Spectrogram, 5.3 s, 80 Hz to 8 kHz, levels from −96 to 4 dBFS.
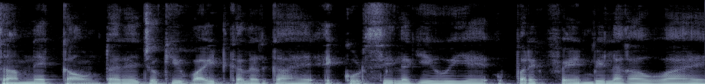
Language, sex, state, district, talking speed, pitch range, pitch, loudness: Hindi, male, Bihar, Araria, 250 wpm, 120-125 Hz, 125 Hz, -27 LUFS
